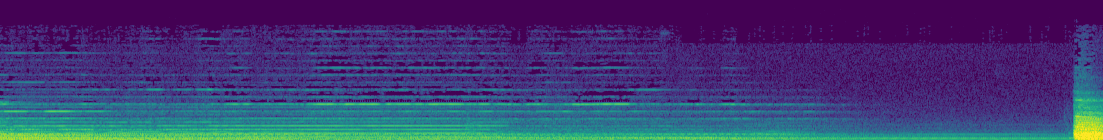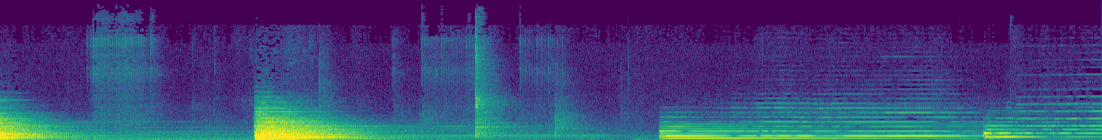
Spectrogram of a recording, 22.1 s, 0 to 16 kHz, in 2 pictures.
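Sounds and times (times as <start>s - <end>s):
loud piano chords ringing: 0.0s - 11.9s, 13.5s - 15.2s, 17.6s - 22.0s.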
